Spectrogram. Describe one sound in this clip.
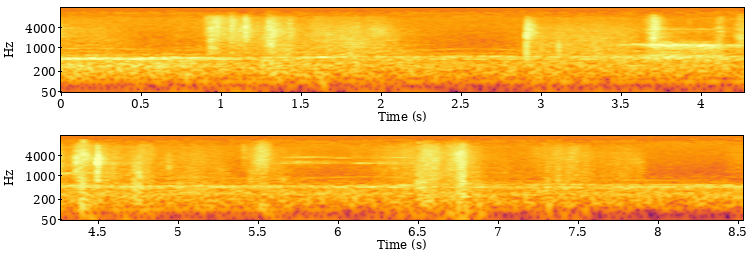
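Cloth rustles and crinkles as a man handles it.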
